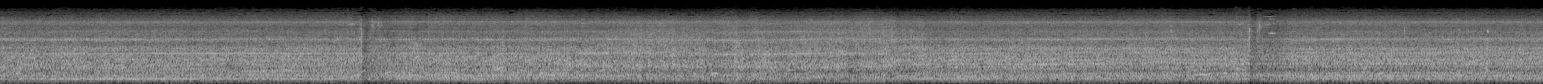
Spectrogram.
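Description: Plasser & Theurer multiple tie tamper running its tamping demonstration: steady mechanical noise of the machine's engine and hydraulics, with a steady high whine. Two brief clicks come about four and twelve seconds in.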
